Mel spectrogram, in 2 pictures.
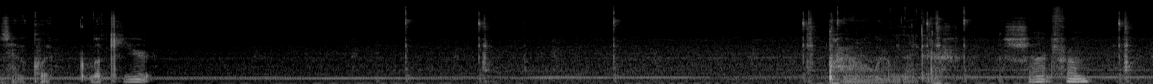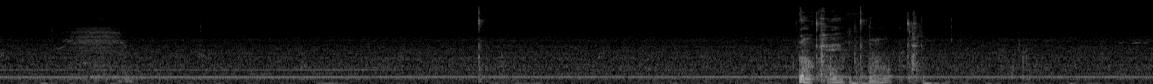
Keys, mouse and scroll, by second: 4.1-5.2 middle drag, 7.6 middle click, 8.6-11.7 middle drag, 16.3-18.1 middle drag, 20.4-22.2 middle drag.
